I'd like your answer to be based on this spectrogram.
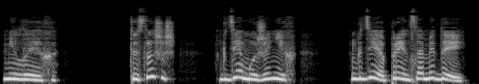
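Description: Young fairy-tale princess, gentle, high and earnest, voiced by the narrator. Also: measured pace, dry recording, clean studio sound. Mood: anxious.

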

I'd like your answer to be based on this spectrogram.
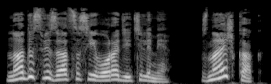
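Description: A woman voicing a brusque, greying middle-aged male doctor who talks in a brisk, offhand way, reading an audiobook. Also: medium pitch, big pitch swings, a bit bright, no room sound, clean studio sound, pitched above the performer's own voice.

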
